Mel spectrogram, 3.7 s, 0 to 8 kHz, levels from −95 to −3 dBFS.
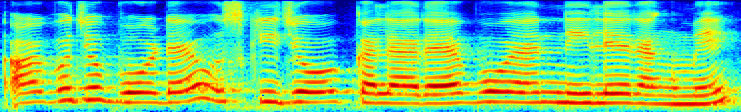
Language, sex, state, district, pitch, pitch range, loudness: Hindi, female, Bihar, Katihar, 265 Hz, 250-275 Hz, -11 LUFS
